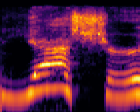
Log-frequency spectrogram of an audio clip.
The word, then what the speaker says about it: Jasher: This book was discovered and translated from Hebrew into English by a British scholar in 1840, and it's called the Book of Jasher, is how you pronounce it. You might even want to call it Jasher, J-A-S-H-E-R.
